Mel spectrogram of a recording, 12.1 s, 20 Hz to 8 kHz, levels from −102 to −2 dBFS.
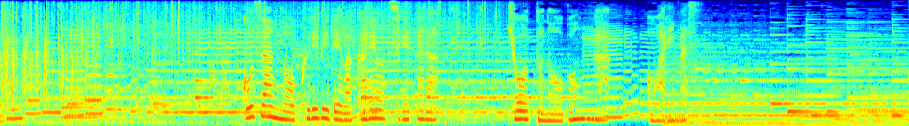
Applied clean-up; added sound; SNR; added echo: none; none; none; none.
